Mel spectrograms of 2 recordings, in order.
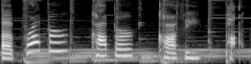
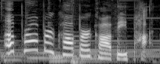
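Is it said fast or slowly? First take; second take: slowly; fast. First: It is said at a slow, easy pace. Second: It is said at a fast pace.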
